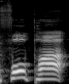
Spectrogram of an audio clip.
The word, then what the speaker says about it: faux pas: Then I made a faux pas again!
